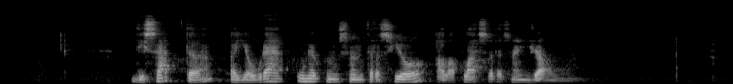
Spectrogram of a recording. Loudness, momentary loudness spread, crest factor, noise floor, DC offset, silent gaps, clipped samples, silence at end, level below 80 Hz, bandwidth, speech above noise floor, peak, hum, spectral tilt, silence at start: -29 LUFS; 7 LU; 20 dB; -72 dBFS; under 0.1%; none; under 0.1%; 1.6 s; -80 dBFS; 11 kHz; 44 dB; -10 dBFS; none; -4 dB/octave; 1.3 s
